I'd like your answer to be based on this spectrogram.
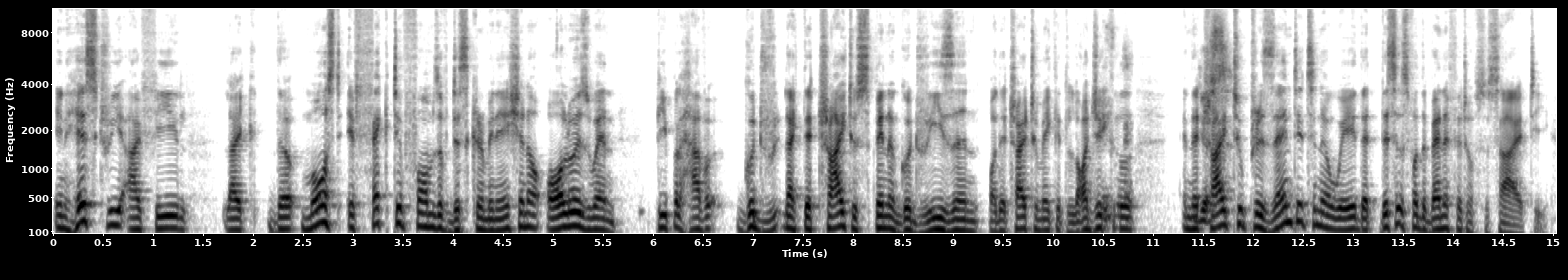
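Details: Adult male speaker; normal speech.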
